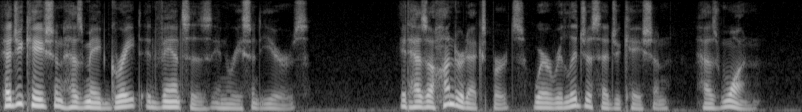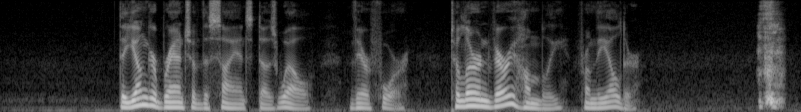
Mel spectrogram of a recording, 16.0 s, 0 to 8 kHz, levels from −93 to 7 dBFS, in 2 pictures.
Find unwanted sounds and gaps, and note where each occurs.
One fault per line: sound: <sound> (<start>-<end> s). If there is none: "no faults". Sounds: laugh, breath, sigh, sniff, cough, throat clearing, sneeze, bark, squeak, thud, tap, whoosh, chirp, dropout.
sound: sneeze (15.6-15.9 s)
